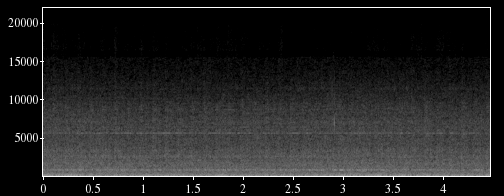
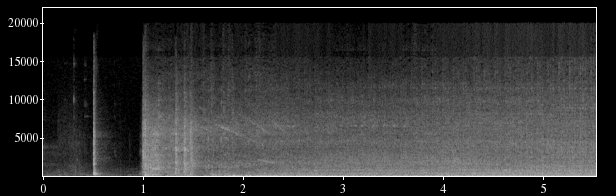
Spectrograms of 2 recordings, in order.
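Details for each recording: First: 1964 Triumph TR4 rebuilt engine after refitting the new distributor rotor in place of the worn old one: steady even low idle with no misses; scope shows all cylinders back to normal, cylinder 4 slightly different. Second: 1964 Triumph TR4 rebuilt engine running with the old distributor rotor that has play: cranks, catches and settles into a lumpy loping idle; scope shows high resistance on cylinder 4 spark line, traced to the worn rotor.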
